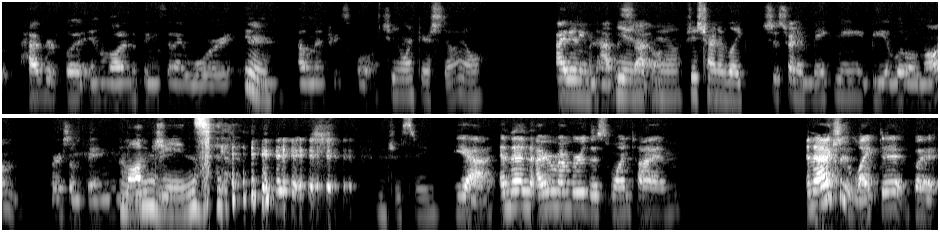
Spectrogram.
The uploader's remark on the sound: I know I sound far from the mic.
